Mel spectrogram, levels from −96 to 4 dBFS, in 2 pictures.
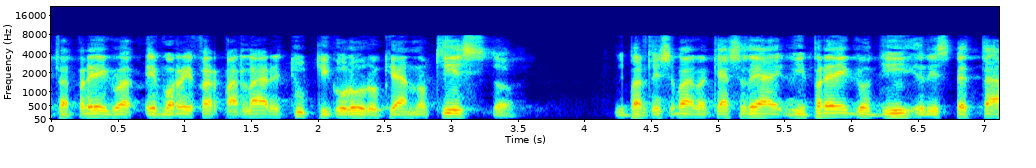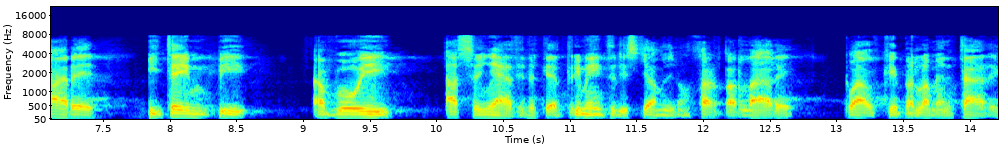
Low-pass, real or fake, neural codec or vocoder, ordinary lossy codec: none; fake; codec, 16 kHz, 2 kbps, FreqCodec, larger model; none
